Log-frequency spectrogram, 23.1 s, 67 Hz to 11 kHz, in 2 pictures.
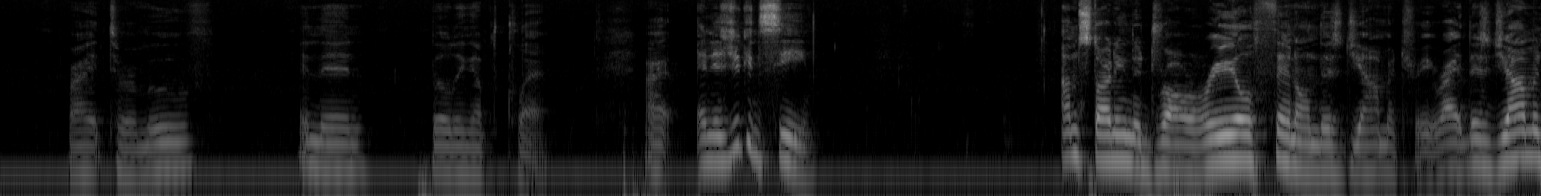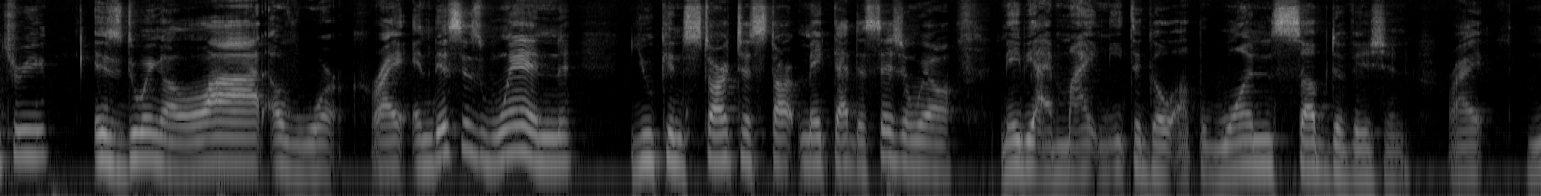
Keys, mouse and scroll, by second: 0.3 alt+click, 0.7 alt+click, 2.1 click, 2.4 click, 2.7 click, 3.9 click, 5.8 click, 6.5 click, 14.7-22.7 drag.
